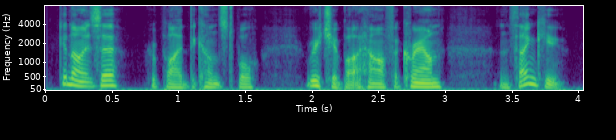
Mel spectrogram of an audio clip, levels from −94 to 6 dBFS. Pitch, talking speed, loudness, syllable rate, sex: 140 Hz, 195 wpm, -17 LUFS, 6.3 syllables/s, male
